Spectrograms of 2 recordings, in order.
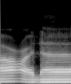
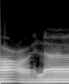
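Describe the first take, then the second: No difference in how they are said.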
